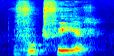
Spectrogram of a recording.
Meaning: pedestrian ferry, ferry that serves pedestrians
- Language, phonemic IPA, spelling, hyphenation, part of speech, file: Dutch, /ˈvut.feːr/, voetveer, voet‧veer, noun, Nl-voetveer.ogg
